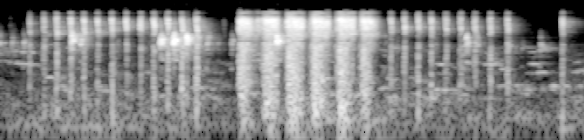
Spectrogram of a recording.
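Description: A Sooty-headed bulbul gives rapid, sharp chattering notes, about four a second, high and bright, swelling into a louder burst midway before easing off.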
